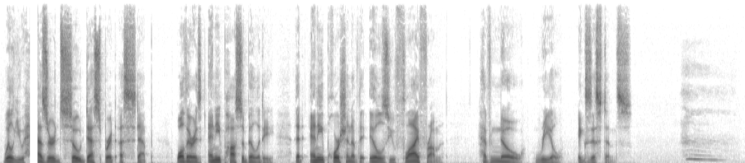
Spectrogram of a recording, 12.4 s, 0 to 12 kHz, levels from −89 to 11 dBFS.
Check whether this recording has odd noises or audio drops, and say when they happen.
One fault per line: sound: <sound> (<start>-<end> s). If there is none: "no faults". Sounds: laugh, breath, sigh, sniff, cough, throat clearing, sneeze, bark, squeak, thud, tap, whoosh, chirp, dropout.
sound: dropout (0.5-0.6 s)
sound: sigh (11.3-12.3 s)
